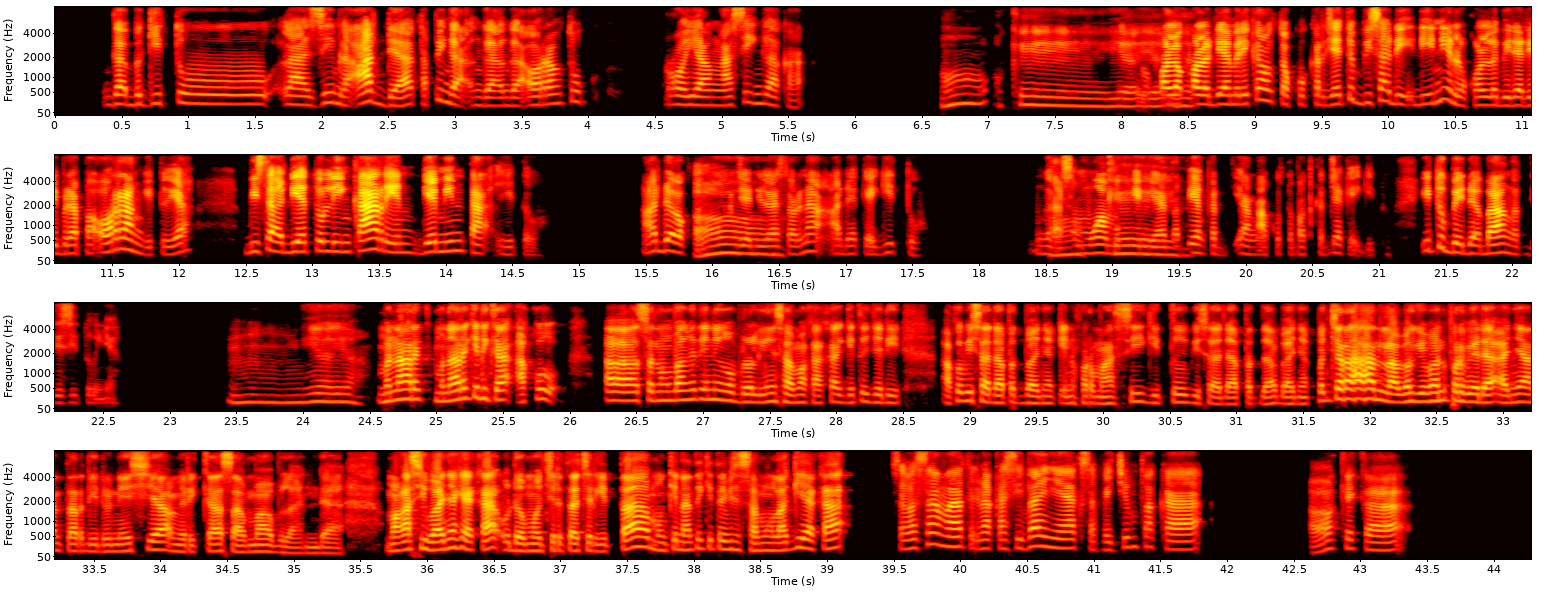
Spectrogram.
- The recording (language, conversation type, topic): Indonesian, podcast, Pernahkah kamu mengalami stereotip budaya, dan bagaimana kamu meresponsnya?
- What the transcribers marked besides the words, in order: laughing while speaking: "pencerahan"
